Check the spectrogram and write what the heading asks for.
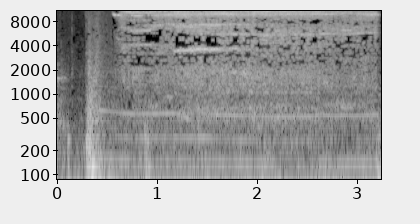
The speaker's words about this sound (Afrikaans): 'n ding wat wel geplaat is die linker agtervenster. As jy hom oopmaak, klink dit so.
